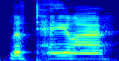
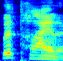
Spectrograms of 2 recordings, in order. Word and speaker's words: Liv Tyler: Liv Taylor. It was Liv Taylor, right? No. What was that girl? Tyler. Liv Tyler, that's right. Not Taylor.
